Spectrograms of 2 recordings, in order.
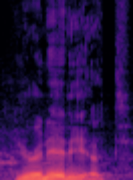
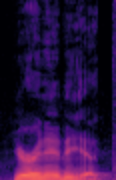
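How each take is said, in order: First: Amused laughing rebuke. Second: Said in the usual way. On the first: Real, not acted. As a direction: chuckle through the insult. Preacher repeats insult laughing.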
